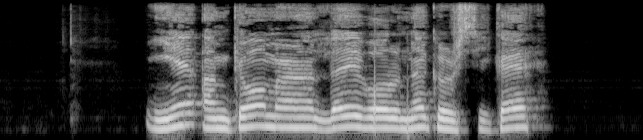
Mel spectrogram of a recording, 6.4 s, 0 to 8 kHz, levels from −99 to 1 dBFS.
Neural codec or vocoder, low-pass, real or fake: codec, 16 kHz, 16 kbps, FreqCodec, larger model; 7.2 kHz; fake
